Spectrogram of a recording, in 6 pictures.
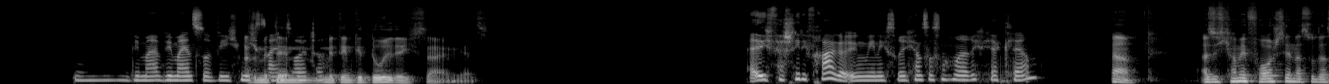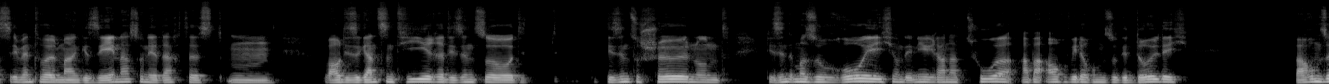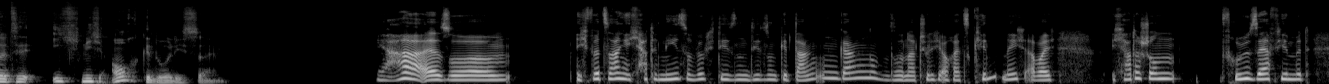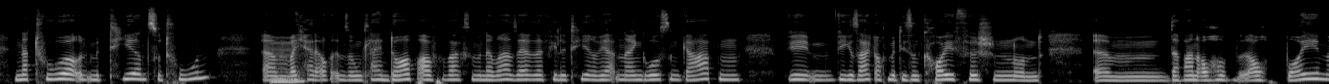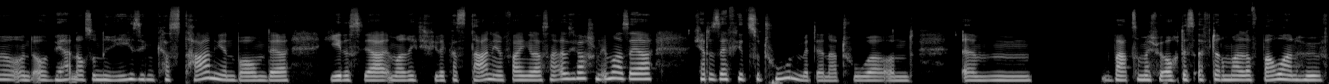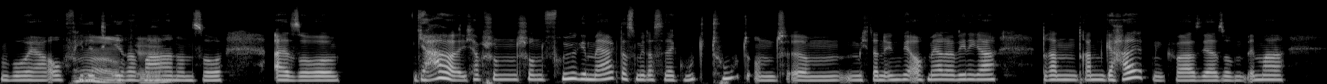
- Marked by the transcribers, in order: other background noise
- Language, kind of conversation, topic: German, podcast, Erzähl mal, was hat dir die Natur über Geduld beigebracht?
- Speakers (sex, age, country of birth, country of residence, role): female, 20-24, Germany, Germany, guest; male, 18-19, Germany, Germany, host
